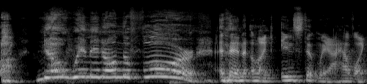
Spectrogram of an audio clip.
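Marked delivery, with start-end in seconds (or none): 0.0-2.0 very high, slow, drawn-out shout. Recounting starting a bit his buddies joined in on, retelling shouting. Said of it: "I just started shouting. I was like".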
